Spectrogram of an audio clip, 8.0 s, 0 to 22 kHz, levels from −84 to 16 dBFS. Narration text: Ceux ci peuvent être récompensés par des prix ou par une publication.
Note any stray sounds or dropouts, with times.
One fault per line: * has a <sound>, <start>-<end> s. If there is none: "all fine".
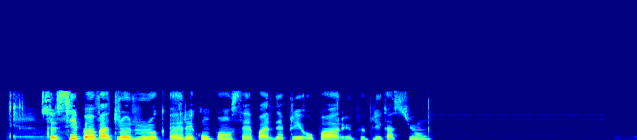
all fine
